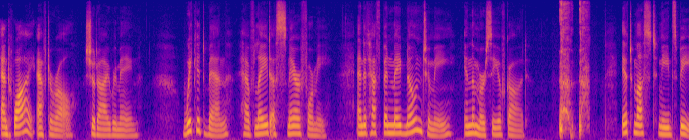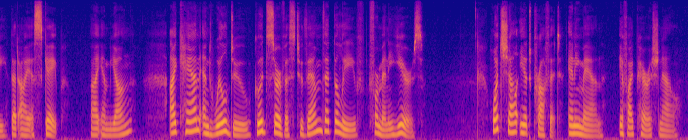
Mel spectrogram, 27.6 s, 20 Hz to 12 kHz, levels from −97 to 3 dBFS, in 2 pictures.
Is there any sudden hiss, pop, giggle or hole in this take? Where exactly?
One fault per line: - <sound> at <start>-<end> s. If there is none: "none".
- cough at 11.2-11.8 s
